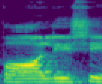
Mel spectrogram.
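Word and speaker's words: policy: देखिए, सी के बाद अगर वाई आता है, सी के बाद अगर वाई आएगा, ई आएगा या फिर आई आएगा, तब सी का जो उच्चारण करेंगे वो स करेंगे, सी का उच्चारण हम लोग स करेंगे। ठीक है, और वाई का उच्चारण होगा बड़ी ई तो हो जाएगा पॉलिसी, इसको पढ़ेंगे हम लोग पॉलिसी।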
